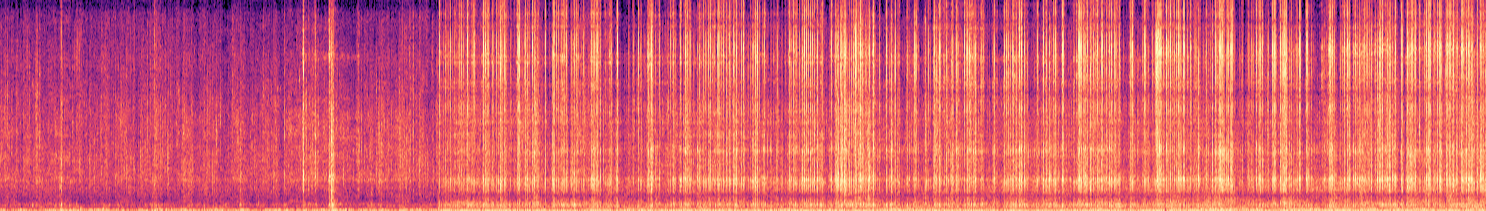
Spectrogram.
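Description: Rumble and rattle of a bicycle rolling over cobblestones, mixed with wind on the microphone. About nine seconds in it gets louder and rougher, with dense rattling.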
